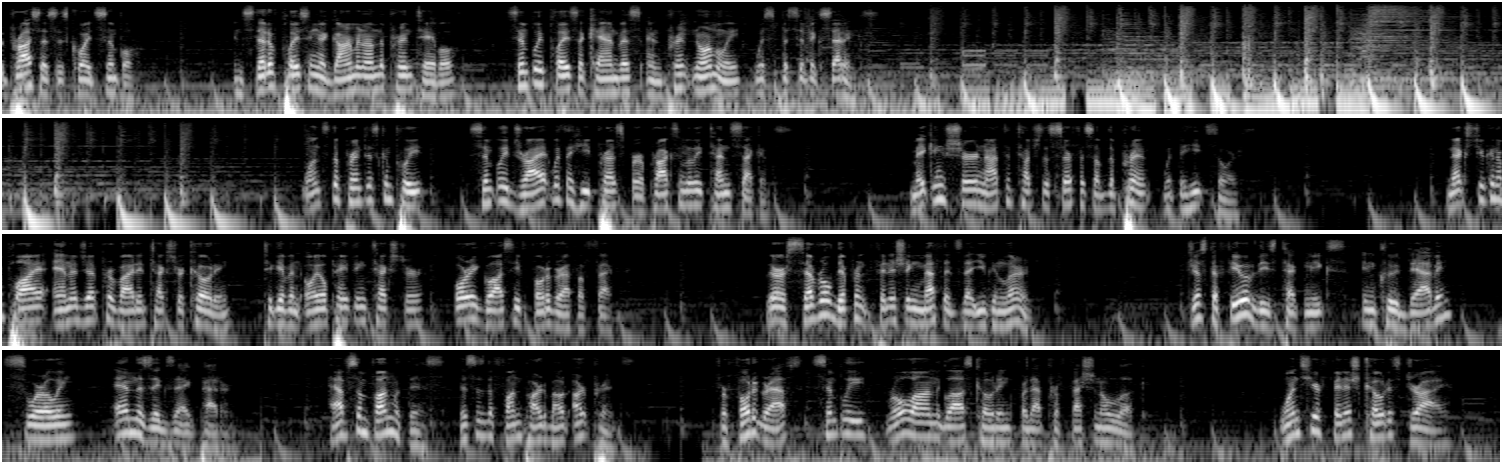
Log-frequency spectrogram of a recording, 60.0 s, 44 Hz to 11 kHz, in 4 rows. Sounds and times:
Speech: 0:00.0 - 0:01.4, 0:02.3 - 0:04.5, 0:05.1 - 0:08.8, 0:18.0 - 0:22.8, 0:24.1 - 0:27.4, 0:29.5 - 0:36.2, 0:37.7 - 0:40.3, 0:41.8 - 0:47.3, 0:48.3 - 0:51.3, 0:52.2 - 0:56.4, 0:57.8 - 0:59.5
Music: 0:00.0 - 0:59.9.

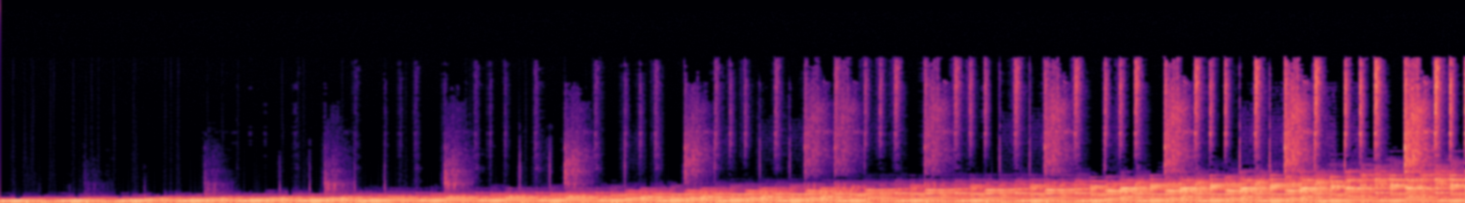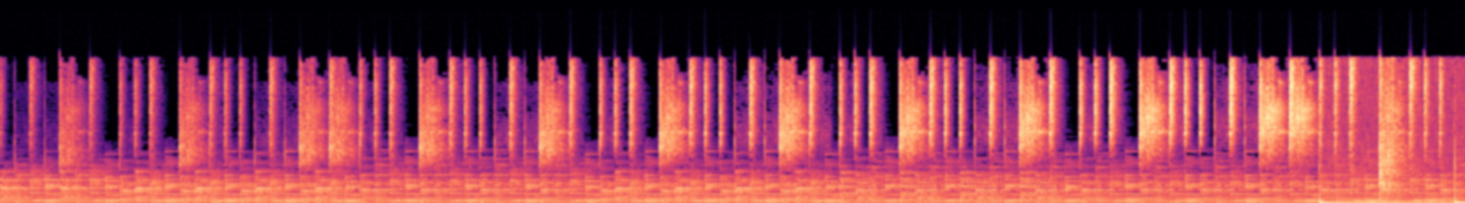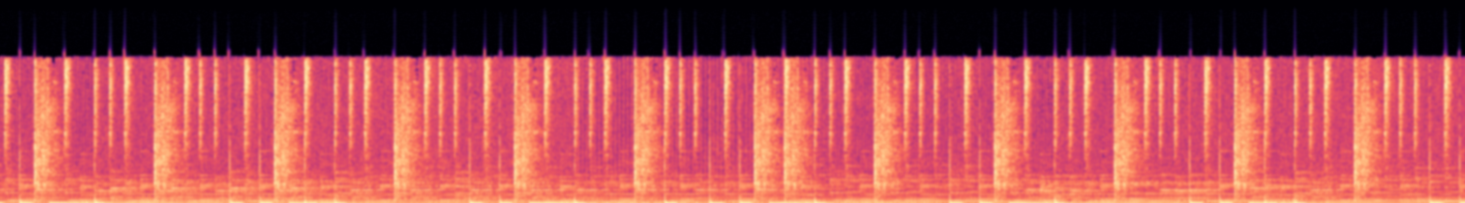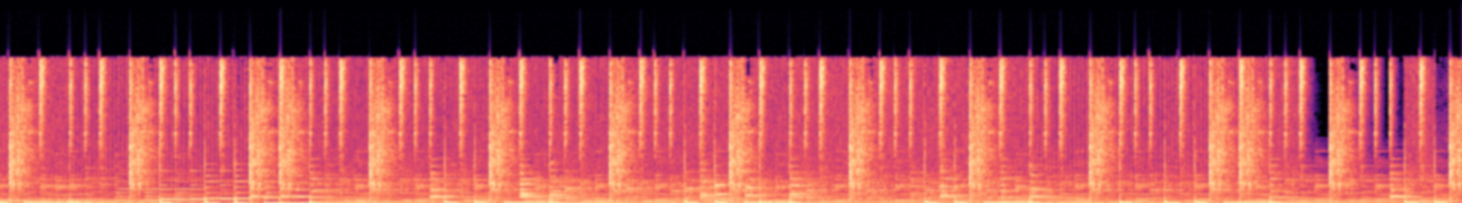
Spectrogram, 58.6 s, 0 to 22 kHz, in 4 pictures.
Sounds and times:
Music: 0:00.0 - 0:58.5.

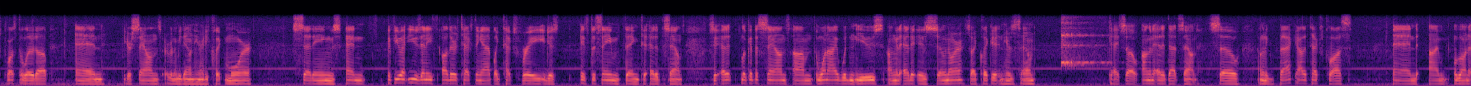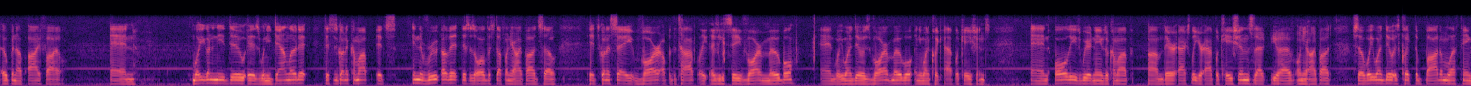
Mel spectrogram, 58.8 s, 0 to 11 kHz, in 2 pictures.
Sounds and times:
Speech: 0:00.0 - 0:05.1, 0:05.8 - 0:20.8, 0:22.2 - 0:27.1, 0:27.8 - 0:30.8, 0:31.6 - 0:32.2, 0:33.2 - 0:40.6, 0:41.2 - 0:49.3, 0:50.0 - 0:58.8.

